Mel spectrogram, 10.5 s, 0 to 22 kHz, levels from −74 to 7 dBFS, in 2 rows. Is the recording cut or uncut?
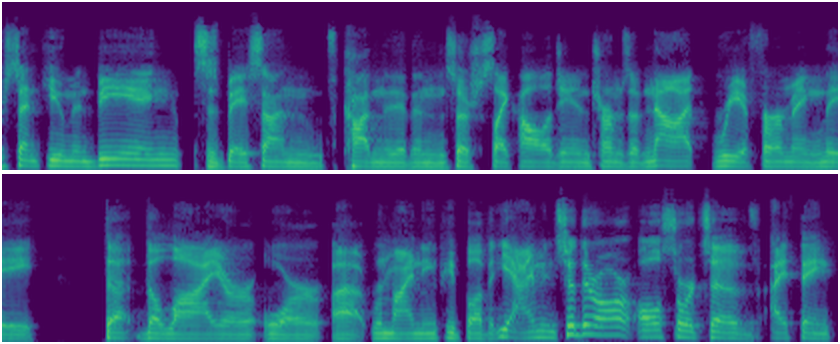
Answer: cut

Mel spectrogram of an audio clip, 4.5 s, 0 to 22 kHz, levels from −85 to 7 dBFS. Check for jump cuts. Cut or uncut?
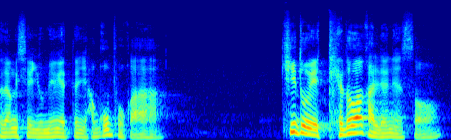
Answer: uncut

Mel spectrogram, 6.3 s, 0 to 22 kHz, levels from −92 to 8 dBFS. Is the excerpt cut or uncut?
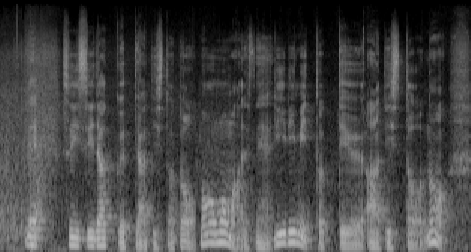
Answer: cut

